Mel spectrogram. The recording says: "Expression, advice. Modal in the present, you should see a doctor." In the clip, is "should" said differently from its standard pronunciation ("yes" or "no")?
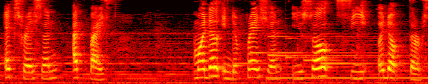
yes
